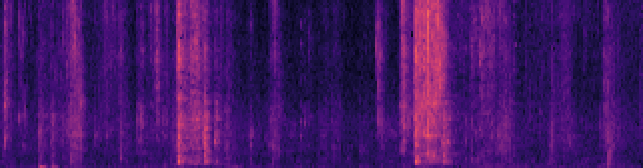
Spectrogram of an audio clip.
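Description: Close-up eating sounds of a man eating rice and crisp papad with his hand: chewing with small clicks and smacks, and two louder crunches or smacks about two and four seconds in.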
